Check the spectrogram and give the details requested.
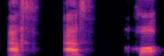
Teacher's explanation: Tapi bedanya kalau huruf kho ada suara ngoroknya sedikit.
